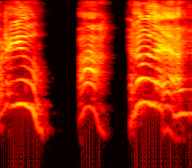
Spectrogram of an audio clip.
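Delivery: put-on old gnome lady voice. A game master voices an old gnome lady greeting the players, old gnome lady accent. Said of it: "I love the accent".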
